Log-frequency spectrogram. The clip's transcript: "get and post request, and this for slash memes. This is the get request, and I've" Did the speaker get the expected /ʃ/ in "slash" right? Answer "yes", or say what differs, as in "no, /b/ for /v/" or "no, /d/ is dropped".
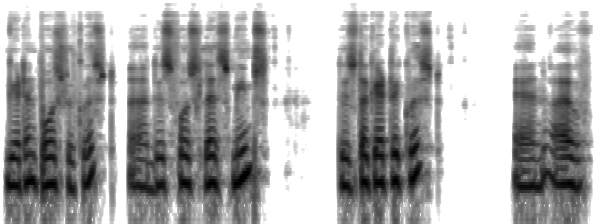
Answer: no, /s/ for /ʃ/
